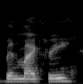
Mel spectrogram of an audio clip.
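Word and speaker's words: Ben-my-Chree: So, but this place, Ben Micree, is just it's just something from the past. It's absolutely, it's spelled B-E-N, my, and Cree, I think, C-H-R-E-E, Ben Micree.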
